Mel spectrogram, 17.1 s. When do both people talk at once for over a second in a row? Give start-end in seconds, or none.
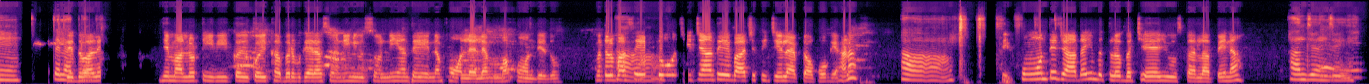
none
